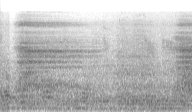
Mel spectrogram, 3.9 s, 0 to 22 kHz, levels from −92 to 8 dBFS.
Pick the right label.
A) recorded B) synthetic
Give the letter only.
A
